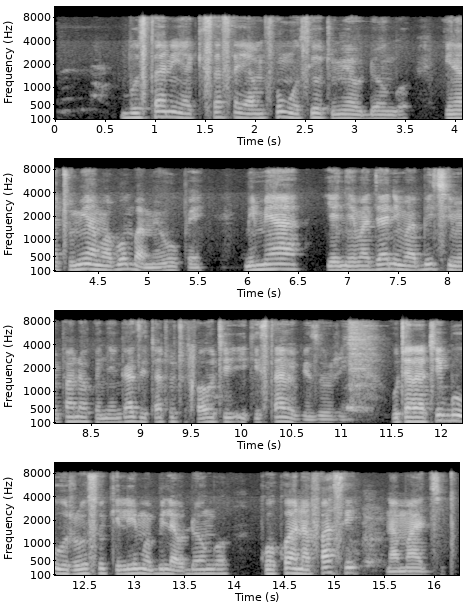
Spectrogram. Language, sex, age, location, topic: Swahili, male, 18-24, Nairobi, agriculture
